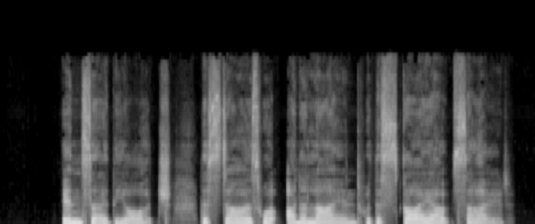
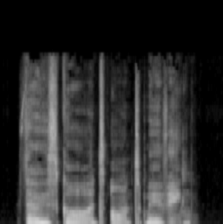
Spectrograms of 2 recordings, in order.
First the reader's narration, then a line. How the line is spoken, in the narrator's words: he whispered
